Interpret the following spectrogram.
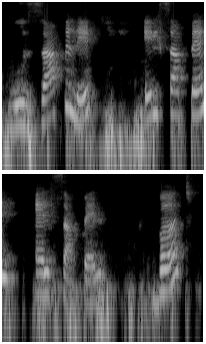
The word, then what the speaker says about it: vous appelez: Now this one is vous appelez, z sound come, vous appelez.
